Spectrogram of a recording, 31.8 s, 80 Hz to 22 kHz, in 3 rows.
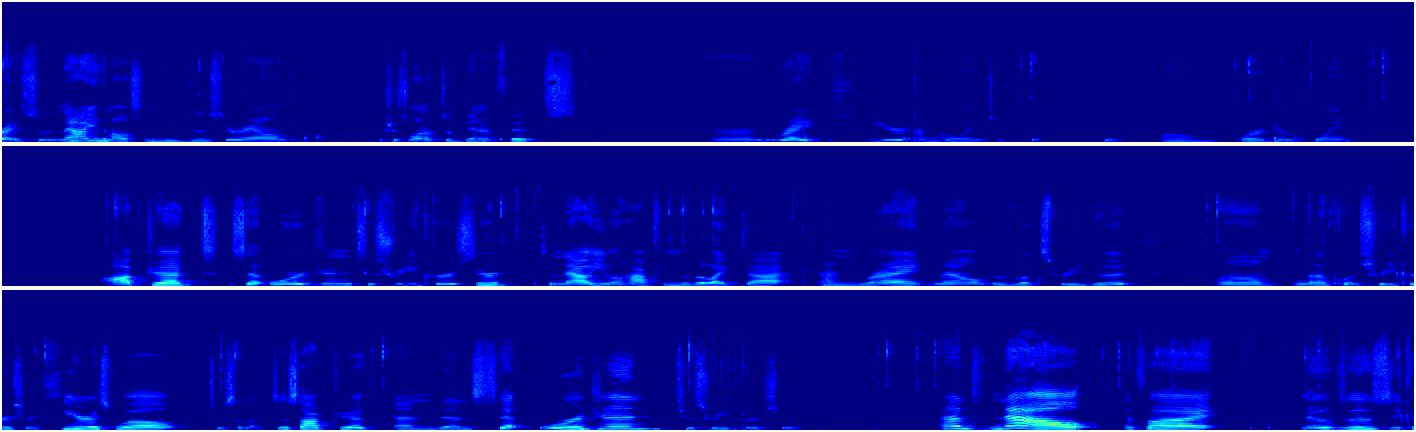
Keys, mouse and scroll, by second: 0.0 right click, 0.3 r, 1.9 shift+f, 9.2 click, 9.7 shift+f, 11.4 click, 13.6 shift+f, 14.6 r, 15.9 right click, 16.0 shift+f, 20.4 click, 20.9 shift+f, 22.8 right click, 24.0 click, 26.4 click, 26.6 shift+f, 28.0 right click, 28.4 shift+f, 29.4 right click, 29.7 ctrl+Tab, 29.8 right click, 30.6 r, 31.2 ctrl+Tab, 31.6 right click.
